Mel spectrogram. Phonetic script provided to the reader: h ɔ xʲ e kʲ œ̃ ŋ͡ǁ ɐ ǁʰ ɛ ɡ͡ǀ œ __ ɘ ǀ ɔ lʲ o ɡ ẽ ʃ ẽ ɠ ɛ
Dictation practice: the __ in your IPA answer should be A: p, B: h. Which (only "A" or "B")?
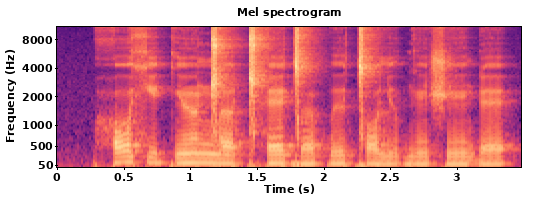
A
